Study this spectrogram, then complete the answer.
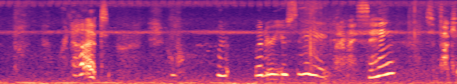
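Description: A second young woman answers quietly and tensely, close by.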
